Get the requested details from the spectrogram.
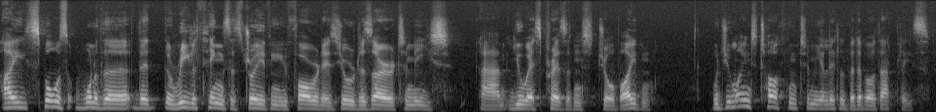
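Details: Adult male speaker; typical speech.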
